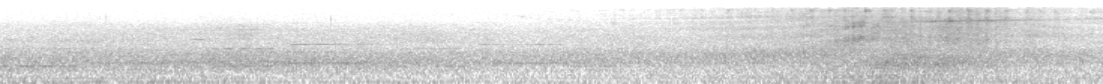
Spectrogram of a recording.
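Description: City traffic ambience: a steady, distant road rumble, with one vehicle swelling louder as it passes about six seconds in.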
